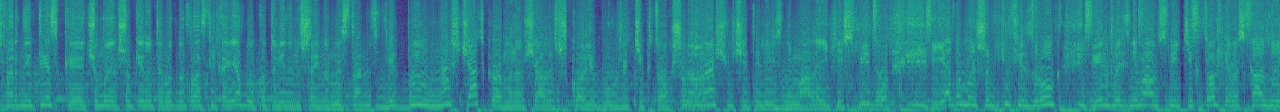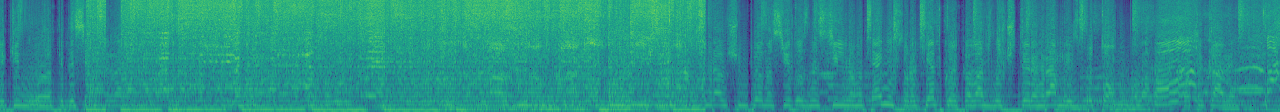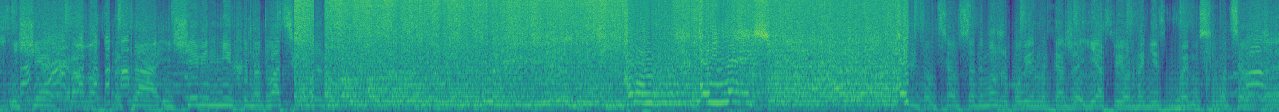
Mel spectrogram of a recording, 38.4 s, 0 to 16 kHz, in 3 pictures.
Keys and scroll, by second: 20.4 Page_Down, 35.2 Page_Down.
